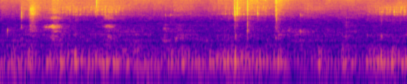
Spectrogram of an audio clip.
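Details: Snowshoe Siamese mother cat nursing her five two-day-old kittens as they jostle for teats; a continuous low, rumbling purr fills the clip with soft shuffling noises and no distinct squeaks.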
